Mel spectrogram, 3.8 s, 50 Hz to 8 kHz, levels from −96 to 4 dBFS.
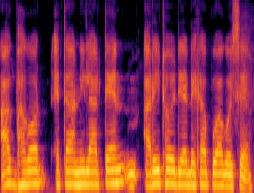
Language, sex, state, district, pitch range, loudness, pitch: Assamese, male, Assam, Sonitpur, 140-155 Hz, -12 LUFS, 145 Hz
